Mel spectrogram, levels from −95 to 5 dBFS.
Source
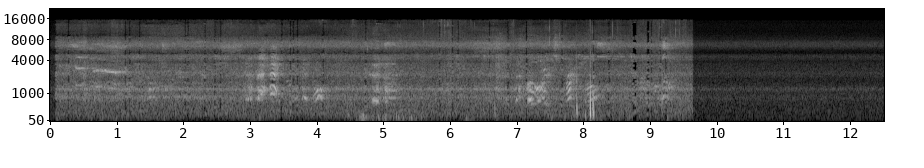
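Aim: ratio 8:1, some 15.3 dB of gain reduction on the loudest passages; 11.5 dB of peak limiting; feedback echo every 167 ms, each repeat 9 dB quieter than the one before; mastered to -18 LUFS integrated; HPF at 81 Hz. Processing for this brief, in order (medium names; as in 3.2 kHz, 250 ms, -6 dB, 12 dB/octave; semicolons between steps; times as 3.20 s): high-pass 81 Hz; compression 8:1, threshold -37 dBFS; peak limiter -31 dBFS; feedback delay 167 ms, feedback 35%, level -9 dB; trim +21.5 dB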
